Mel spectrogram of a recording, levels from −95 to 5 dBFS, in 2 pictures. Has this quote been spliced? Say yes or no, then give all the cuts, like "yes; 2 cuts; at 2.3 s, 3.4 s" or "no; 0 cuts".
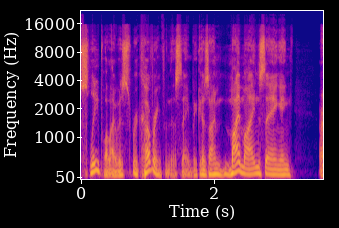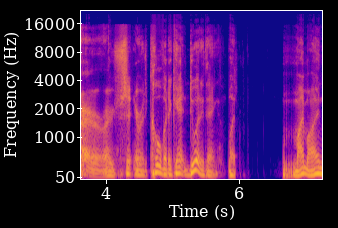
no; 0 cuts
